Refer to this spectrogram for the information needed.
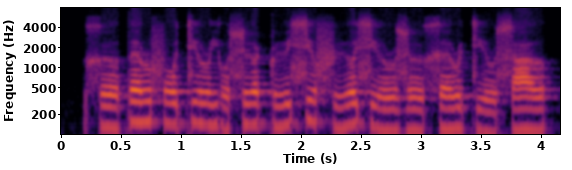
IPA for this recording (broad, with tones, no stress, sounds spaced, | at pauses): x ø˨ ə̯ t̪ ɛ˦ ɹ f o˧ tʲ ə˦ ɹ j ʊ˨ s y˦ ə̯ ʈ y˨˦ sʲ ə˦ f y˨˦ ə̯ sʲ ø˨ ɹ z ø˨ x ɛ˧ ɹ tʲ e˨ ɹ s a˧ ə̯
